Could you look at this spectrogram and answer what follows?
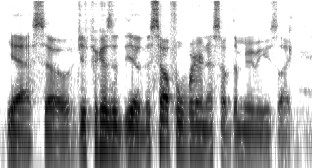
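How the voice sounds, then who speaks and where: A man's voice: lowish voice, fast talker. A man in casual chat, speaking hesitantly with many restarts.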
